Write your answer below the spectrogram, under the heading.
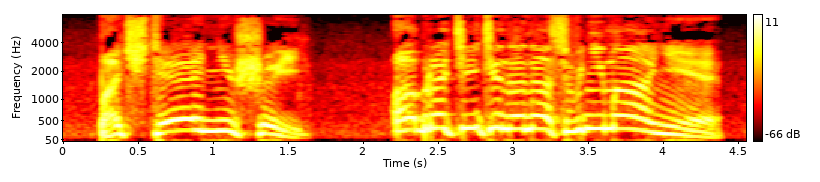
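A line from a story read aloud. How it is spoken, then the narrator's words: Shout. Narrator (Russian): крикнул Древосек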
